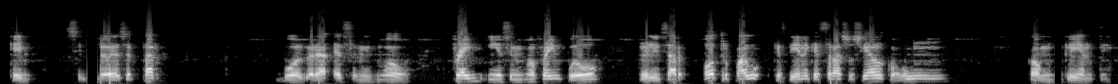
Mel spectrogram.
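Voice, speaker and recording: A young man, a student walking through a screen-recorded software demo step by step and correcting himself as he goes. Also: fairly low pitch, a little slow, dry recording. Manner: explains step by step, self-corrects. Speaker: student presenting a project. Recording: dull, lo-fi dry recording.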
